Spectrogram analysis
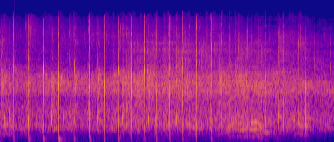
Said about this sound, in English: And with that, please give a warm round of applause to this panel and their MC,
